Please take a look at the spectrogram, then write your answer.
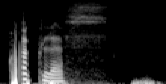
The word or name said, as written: Krugglas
